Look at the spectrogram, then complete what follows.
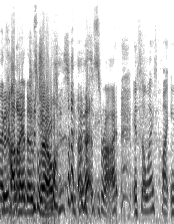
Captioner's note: laughs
